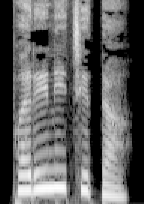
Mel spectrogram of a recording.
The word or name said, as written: ಪರಿಣಿಚಿತ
